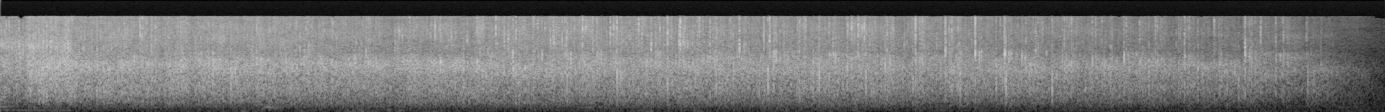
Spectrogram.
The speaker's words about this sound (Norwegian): Tusen takk skal dere ha. Vi gir en stor applaus også.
